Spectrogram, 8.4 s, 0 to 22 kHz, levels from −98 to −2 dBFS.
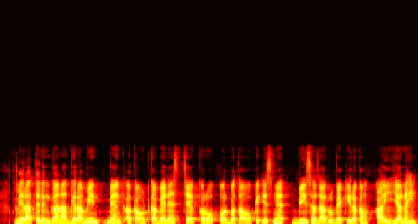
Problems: constant background noise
